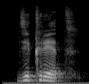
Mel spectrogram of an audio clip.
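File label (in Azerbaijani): "dekret", Azerbaijani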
